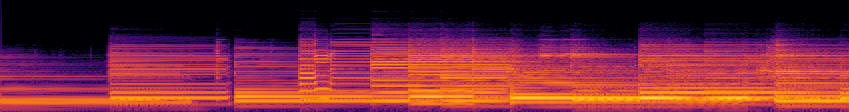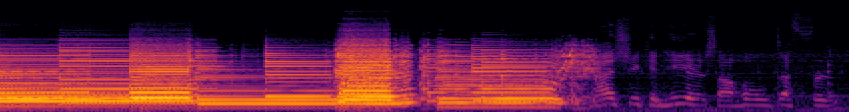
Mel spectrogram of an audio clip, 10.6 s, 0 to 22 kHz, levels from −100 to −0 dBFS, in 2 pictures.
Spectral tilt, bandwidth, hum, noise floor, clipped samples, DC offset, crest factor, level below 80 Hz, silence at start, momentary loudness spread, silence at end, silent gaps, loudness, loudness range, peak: -5.5 dB/octave; 6.4 kHz; none; -62 dBFS; under 0.1%; under 0.1%; 14 dB; -66 dBFS; 0 s; 13 LU; 1.65 s; none; -19 LUFS; 7 LU; -6 dBFS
